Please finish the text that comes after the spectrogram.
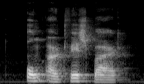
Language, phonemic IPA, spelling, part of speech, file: Dutch, /ˌɔnœytˈwɪzbar/, onuitwisbaar, adjective, Nl-onuitwisbaar.ogg
- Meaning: 1. unerasable 2. indelible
